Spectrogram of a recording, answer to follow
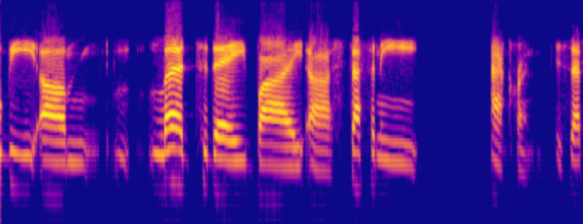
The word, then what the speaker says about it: Akron: services, which will be led today by Stephanie Akron. Is that how you say it? Akron.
